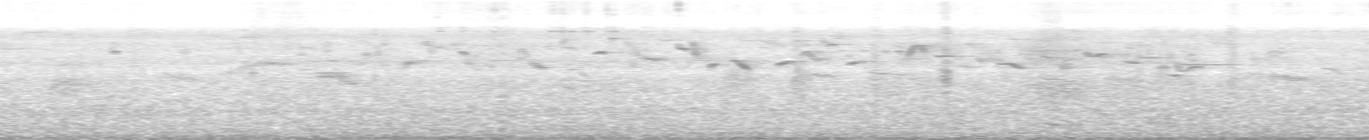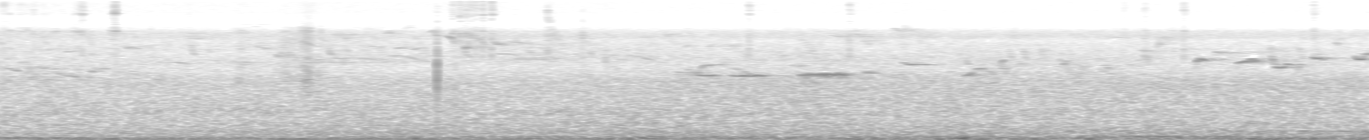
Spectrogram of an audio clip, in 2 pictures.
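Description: Small birds chirping in short scattered calls, busiest in the first half and again near the end, over a steady low rumble.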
